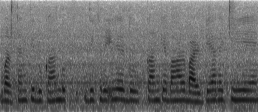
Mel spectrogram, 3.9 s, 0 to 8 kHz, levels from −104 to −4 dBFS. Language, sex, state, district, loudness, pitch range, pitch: Hindi, female, Bihar, Lakhisarai, -17 LUFS, 215-225 Hz, 220 Hz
